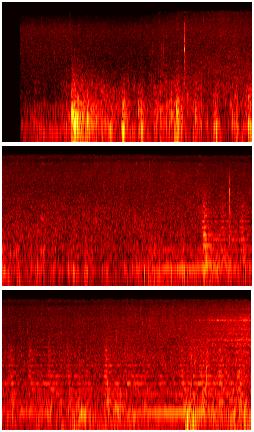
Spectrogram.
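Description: Rain and rolling thunder, with a loud thunderclap about a second and a half in. Steady held chords of music come in about nine seconds in: the recorded intro of a pop song laid over the title cards.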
